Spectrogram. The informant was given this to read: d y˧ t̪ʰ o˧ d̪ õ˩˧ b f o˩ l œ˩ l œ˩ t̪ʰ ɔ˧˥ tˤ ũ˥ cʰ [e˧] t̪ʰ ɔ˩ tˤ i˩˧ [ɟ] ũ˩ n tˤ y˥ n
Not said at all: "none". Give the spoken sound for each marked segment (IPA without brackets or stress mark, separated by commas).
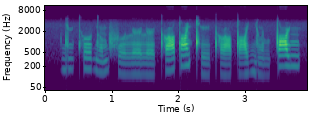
e˩, ɟ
